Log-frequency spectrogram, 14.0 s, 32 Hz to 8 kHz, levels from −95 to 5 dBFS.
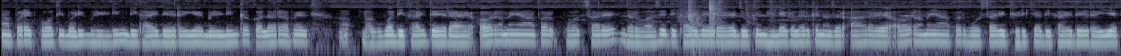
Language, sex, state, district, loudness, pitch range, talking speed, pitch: Hindi, male, Chhattisgarh, Sukma, -34 LUFS, 125-130 Hz, 220 wpm, 130 Hz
